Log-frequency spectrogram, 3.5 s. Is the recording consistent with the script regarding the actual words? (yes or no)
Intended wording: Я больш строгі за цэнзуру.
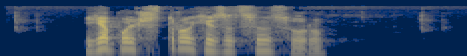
yes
